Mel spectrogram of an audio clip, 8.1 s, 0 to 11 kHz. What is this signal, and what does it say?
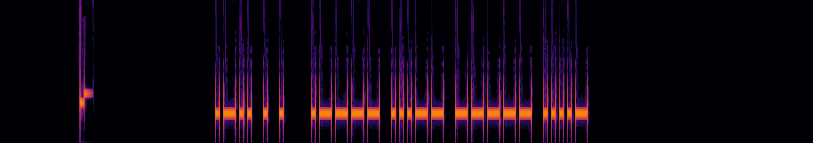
Morse code, heard as a keyed tone, about 28 wpm, 700 Hz. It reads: LEE 1304
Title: CWT Exchange 30wpm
